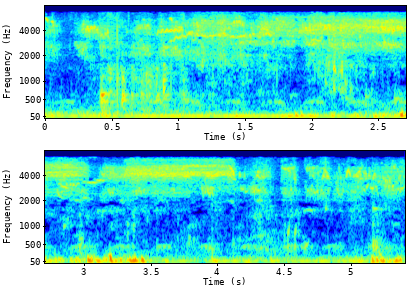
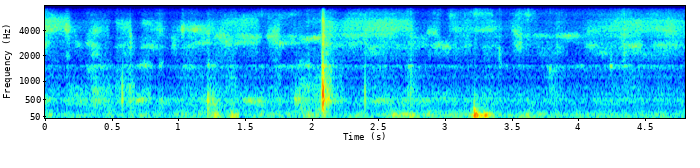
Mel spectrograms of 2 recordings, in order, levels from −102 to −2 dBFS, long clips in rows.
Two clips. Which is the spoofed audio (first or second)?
second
